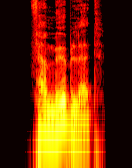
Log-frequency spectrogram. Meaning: second-person plural subjunctive I of vermöbeln
- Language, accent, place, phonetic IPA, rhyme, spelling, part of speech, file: German, Germany, Berlin, [fɛɐ̯ˈmøːblət], -øːblət, vermöblet, verb, De-vermöblet.ogg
